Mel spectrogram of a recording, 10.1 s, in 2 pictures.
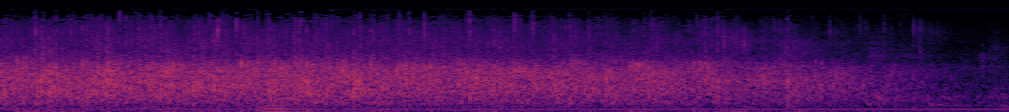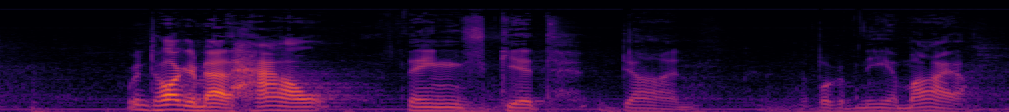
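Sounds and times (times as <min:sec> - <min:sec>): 
audience applauding: 0:00.0 - 0:04.8
speech: 0:05.7 - 0:08.6, 0:09.2 - 0:10.0.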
